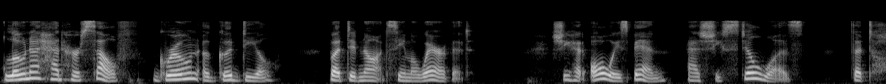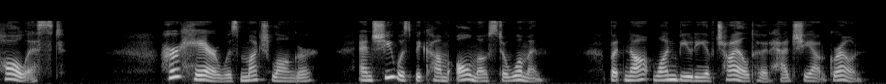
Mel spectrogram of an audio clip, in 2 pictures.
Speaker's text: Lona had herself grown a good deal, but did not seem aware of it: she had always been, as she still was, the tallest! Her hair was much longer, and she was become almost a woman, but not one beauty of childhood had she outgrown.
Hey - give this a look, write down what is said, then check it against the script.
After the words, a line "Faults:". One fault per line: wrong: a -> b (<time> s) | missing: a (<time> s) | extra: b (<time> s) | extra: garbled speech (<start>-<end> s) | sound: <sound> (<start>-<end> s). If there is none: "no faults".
Lona had herself grown a good deal, but did not seem aware of it: she had always been, as she still was, the tallest! Her hair was much longer, and she was become almost a woman, but not one beauty of childhood had she outgrown.
Faults:
no faults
